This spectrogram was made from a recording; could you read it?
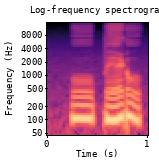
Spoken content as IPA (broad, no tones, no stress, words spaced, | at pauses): uːpeɽu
